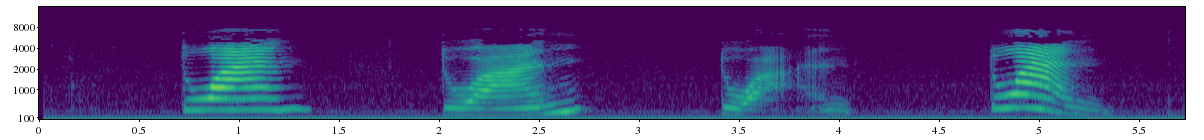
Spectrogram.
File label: "duan", chinese pinyin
